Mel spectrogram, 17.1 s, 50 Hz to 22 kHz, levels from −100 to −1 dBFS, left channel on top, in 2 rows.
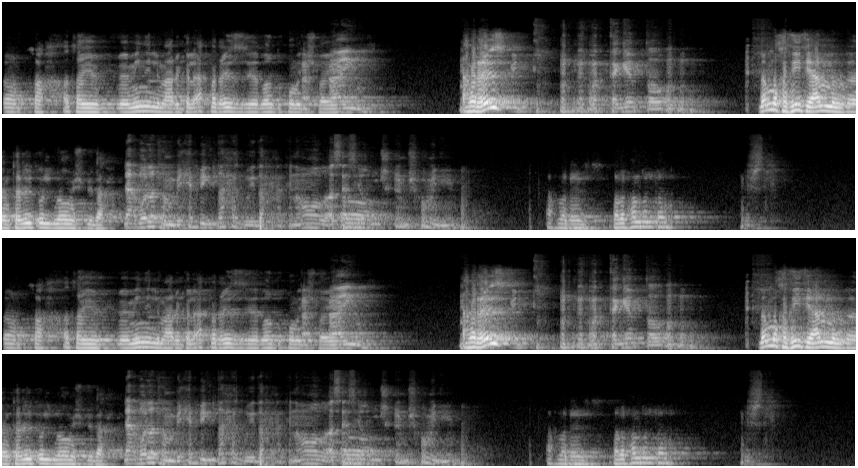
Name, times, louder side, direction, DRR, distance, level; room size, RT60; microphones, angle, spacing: voice 1, 0.0-3.4 4.6-5.0 7.6-9.6 11.9-12.2 14.1-15.2, left 1 dB, 25° left, 5 dB, 1.1 m, -20 dB
voice 2, 3.0-3.7 4.6-4.7 5.6-7.0 7.5-7.6 9.8-13.1 15.9-16.1, equal, 5° right, 4 dB, 2.6 m, -33 dB
21.0 x 19.0 x 7.5 m, 0.80 s
head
